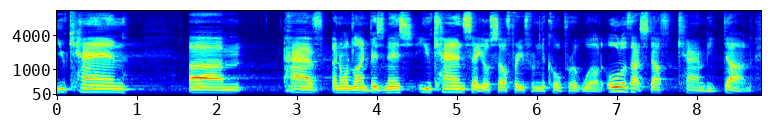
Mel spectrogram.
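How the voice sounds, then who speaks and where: Recorded very cleanly against a silent background, a man with a British accent sounds enthusiastic, speaking fairly slowly at a medium pitch. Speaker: podcast host and dating and business coach. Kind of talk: solo podcast monologue promoting a free course.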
